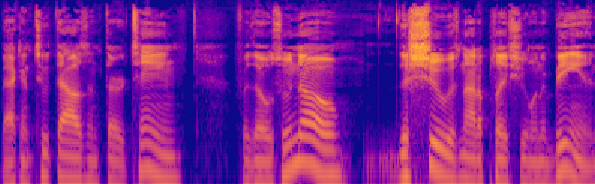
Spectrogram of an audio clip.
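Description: A man with an American accent has a plain, everyday voice and a fairly low pitch. His intonation is lively, and the recording is very clean with a silent background. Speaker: sociologist and professor. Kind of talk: interview.

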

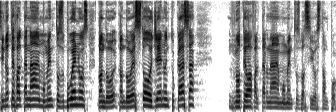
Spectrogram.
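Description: A man's high-pitched voice at a fairly quick pace. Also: ordinary pitch variation. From Costa Rica, San José. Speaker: guest preacher. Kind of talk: sermon.

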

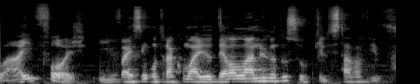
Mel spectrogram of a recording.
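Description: A man's voice at medium pitch. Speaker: podcast host, teacher. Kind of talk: casual chat.

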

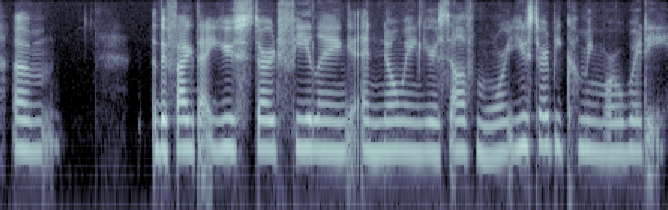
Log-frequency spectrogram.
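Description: Her voice is fairly high-pitched yet dark and mellow in tone, and the woman speaks at a fairly slow pace in a flat monotone on a very clean recording with a silent background. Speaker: podcast host. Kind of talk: solo monologue on confidence.

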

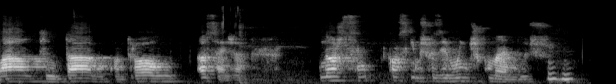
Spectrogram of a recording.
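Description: Fairly high-pitched man at a fairly slow pace, with long, frequent pauses, big swings in loudness, and audible room echo. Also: ordinary pitch variation. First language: Portuguese (speaking Spanish). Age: 30s. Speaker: software developer and assistive tech distributor. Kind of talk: interview.

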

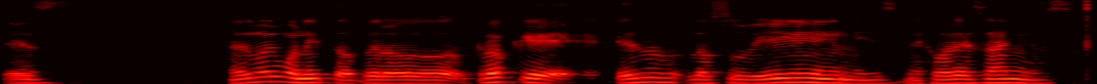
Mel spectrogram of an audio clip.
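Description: Speaking at a fairly slow pace, a man uses a medium pitch and fairly even intonation in a dark, mellow tone. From Guatemala (capital, childhood in San Marcos). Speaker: musician. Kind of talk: casual chat.

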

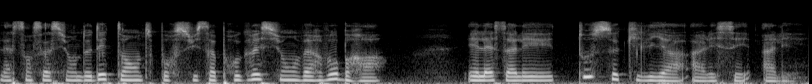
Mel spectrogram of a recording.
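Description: A woman at medium pitch, very slow in pace, with fairly even intonation. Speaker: hypnotherapist. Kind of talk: guided hypnosis session. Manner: soft-spoken.

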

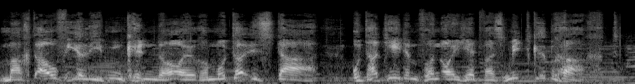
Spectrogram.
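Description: Over clear music in the background, a man uses a put-on character voice at a medium pitch and a fairly slow pace.

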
